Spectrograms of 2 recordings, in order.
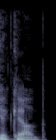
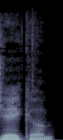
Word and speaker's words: Jakub: say his name, and Vrana insists he doesn't have a preference between the Czech Ya-koob, or the Americanized Ya-koob. He's also added Ya-koob and Jake as acceptable variations.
